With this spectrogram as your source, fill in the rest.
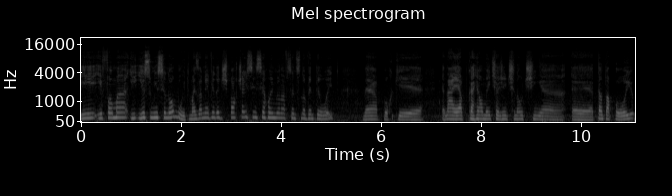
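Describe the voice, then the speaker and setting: With lively intonation and a high pitch, a man talks at a fairly slow pace. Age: 40s. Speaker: former trampoline gymnast, columnist and carnival judge. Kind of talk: casual interview chat.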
